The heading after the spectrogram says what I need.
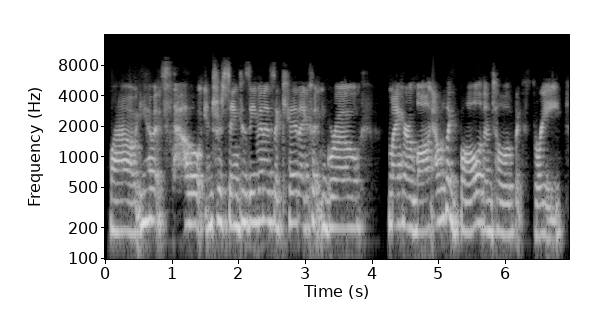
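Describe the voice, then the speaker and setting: Woman podcast host, earnest and halting, casual chat, muffled lo-fi sound. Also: mid-range voice, fairly even intonation, fairly bright tone. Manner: earnest, halting with restarts and fillers.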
